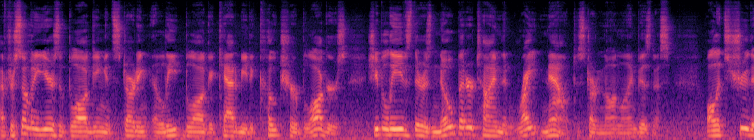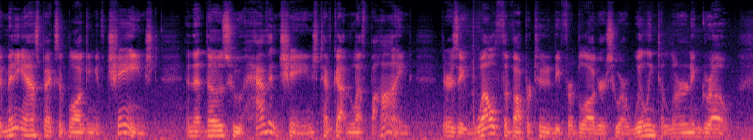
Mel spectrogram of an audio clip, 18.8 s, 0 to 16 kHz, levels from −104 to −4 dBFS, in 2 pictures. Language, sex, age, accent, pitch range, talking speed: English, male, 40-59, American, 105-135 Hz, 205 wpm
